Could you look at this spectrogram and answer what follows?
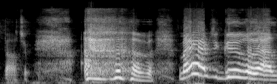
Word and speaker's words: Boucher: I think it's Boucher. It's Marcel Boucher. Um I don't think it's Ber, right? It's not Ber. It's Boucher.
